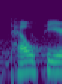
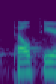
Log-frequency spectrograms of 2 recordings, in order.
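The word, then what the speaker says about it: Peltier: been trying um and I always pronounce this wrong as pelti a cooler pelti a cooler it's a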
